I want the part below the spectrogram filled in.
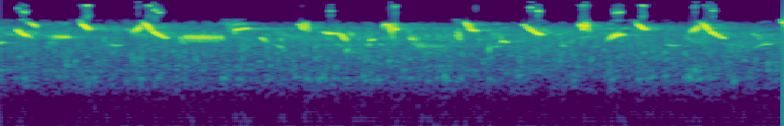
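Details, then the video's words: Blackthroat singing clearly over a soft background of trickling water, used as a training tune for songbirds: rapid high whistled notes, many sharply falling or rising sweeps, delivered in quick phrases roughly twice a second. "burung blackthroat gacor suara jernih di sertai suara gemericik air"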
